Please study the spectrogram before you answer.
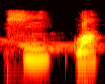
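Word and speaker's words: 西瓜: Watermelon in Mandarin is called xi gua. Xi gua, that's like XE. Xi is pronounced xi, and gua, GWA, like gua, like in guava.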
